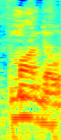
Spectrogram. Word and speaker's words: M4ndo: spell your name now so it's Mondo M4 n d o the reason I spell it like that so is cuz I'm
